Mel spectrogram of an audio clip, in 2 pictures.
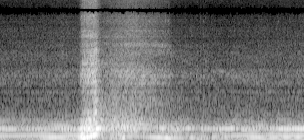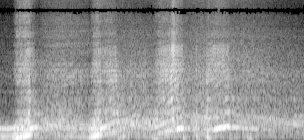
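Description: A car engine idles with a deep exhaust rumble.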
